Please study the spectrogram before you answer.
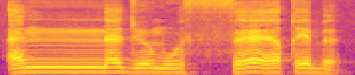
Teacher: في الثائين لازم أبين رخاوة في الثاء الأولى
